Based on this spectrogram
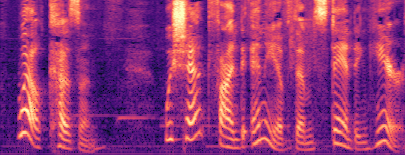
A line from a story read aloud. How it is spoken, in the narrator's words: said Ribby firmly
